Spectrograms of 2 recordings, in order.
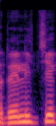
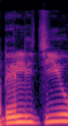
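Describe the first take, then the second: First: रिलीजे ending on a bare JE; wrong pronunciation. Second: रिलीजियो ending on two vowels, JI-O; correct pronunciation. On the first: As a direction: end रिलीजे with "jay". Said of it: "रिलीजे क्या होता है?". (रिलीजे, आख़िर में "जे" वाला गलत उच्चारण) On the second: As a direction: end रिलीजियो with "ji-o". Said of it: "रिलीजियो होता है ना". (रिलीजियो, आख़िर में "जि-यो" वाला सही उच्चारण) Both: Shown as a demonstration.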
